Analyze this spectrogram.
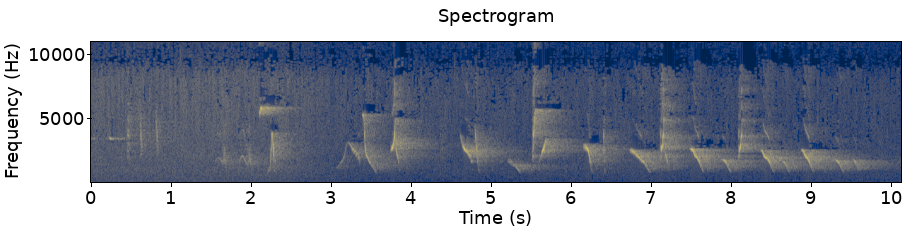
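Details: Lyrebird song recorded in the wild in Megalong Valley, Blue Mountains, Australia: a few soft scattered notes build into a fast run of loud, ringing, downward-swooping whistles that quicken toward the end.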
